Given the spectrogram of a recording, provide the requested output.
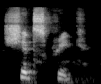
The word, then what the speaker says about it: Schitt's Creek: So the show that I want to talk about is Schitt's Creek. I know it sounds like shit, but it has, well, it's spelled S-C-H-I-T-T.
